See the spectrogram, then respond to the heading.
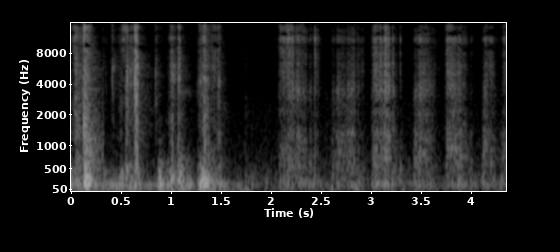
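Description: A hand with long pink nails rubs the broad tip of a felt-tip alcohol marker across a thin white coloring book page lying flat on a table, coloring in an outline. Short, scratchy strokes come in uneven bursts of dry, bright rasping, with some low thuds in the first half second and a half. The strokes are quiet and close.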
